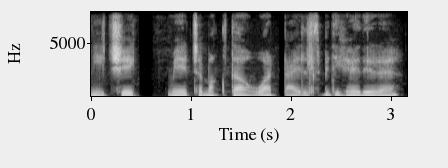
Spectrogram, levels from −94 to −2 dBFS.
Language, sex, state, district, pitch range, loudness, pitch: Hindi, female, Arunachal Pradesh, Papum Pare, 165-185 Hz, -23 LUFS, 175 Hz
